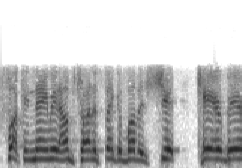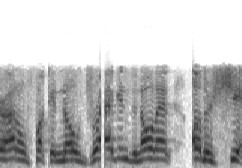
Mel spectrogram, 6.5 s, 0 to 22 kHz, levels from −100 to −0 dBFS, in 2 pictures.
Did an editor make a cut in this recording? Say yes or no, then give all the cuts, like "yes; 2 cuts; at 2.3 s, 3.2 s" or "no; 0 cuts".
no; 0 cuts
